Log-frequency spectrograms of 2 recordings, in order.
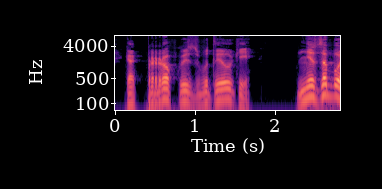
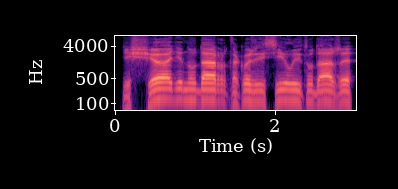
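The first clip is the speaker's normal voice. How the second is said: ordinary delivery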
